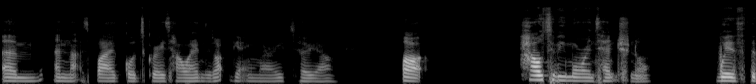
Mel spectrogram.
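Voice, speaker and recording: In a London accent, a woman with a very deep, low pitch speaks at a moderate pace in a monotone, flat intonation, the sound dry and close with no echo. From London, England. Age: 20s. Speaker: lifestyle vlogger. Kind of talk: casual vlog chat to camera. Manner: softer speaking lately.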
